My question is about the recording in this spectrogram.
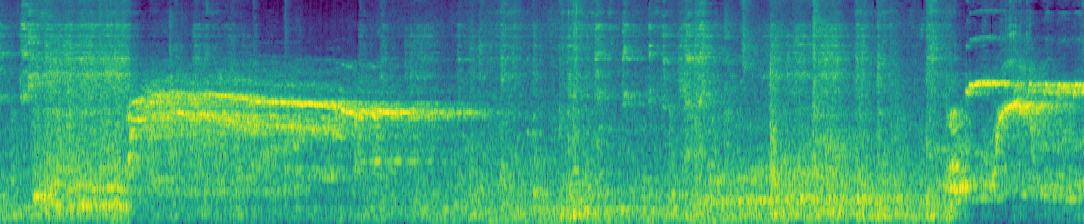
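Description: Haunted-house dark-ride car rattling and clacking along its track. About a second in, a high squeal starts and falls slightly in pitch over about three seconds.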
